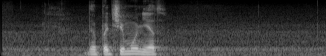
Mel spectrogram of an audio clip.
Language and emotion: Russian, neutral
